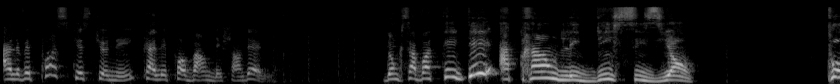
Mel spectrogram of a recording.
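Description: From 4.07 to 6.83 s there's automatic gain falling. The AGC decided the input was too hot or its background noise too strong and eased its gain down by about 6 dB, so the speech and the room noise behind it sink together, just as the talker shifts position around 4 s.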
